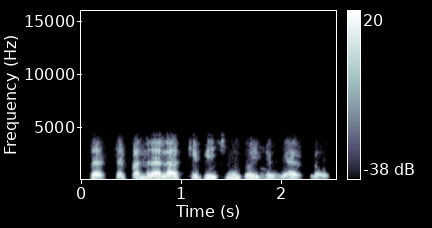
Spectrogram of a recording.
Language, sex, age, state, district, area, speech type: Urdu, male, 18-30, Delhi, North West Delhi, urban, conversation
